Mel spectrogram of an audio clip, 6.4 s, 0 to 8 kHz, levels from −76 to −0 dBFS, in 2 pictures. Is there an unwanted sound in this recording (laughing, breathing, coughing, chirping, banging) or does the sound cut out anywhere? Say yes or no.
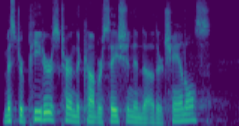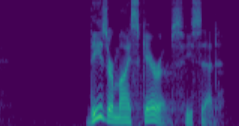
no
